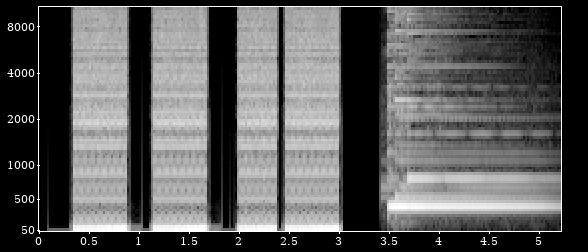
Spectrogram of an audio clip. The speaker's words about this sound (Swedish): Jag tryckte inte på någonting och möttes med ett surr som nästan slet ur mina trumhinnor.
